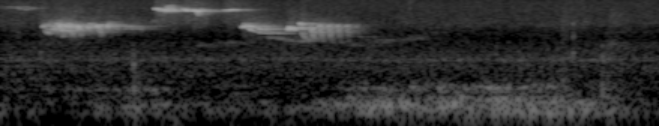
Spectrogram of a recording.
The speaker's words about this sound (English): We have the battle between, well, some rivalry between two birds and one aeroplane. I hope the birds are winning. So long since we heard aeroplanes, I think that the birds are emboldened.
